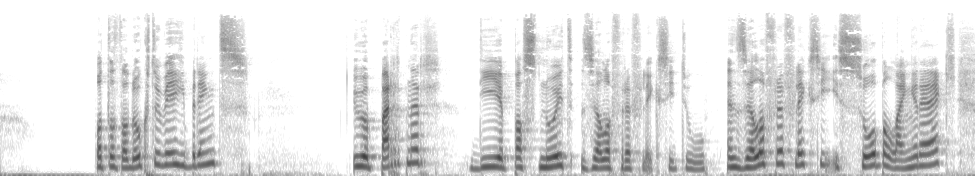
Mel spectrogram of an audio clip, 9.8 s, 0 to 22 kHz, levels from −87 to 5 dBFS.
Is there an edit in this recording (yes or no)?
no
